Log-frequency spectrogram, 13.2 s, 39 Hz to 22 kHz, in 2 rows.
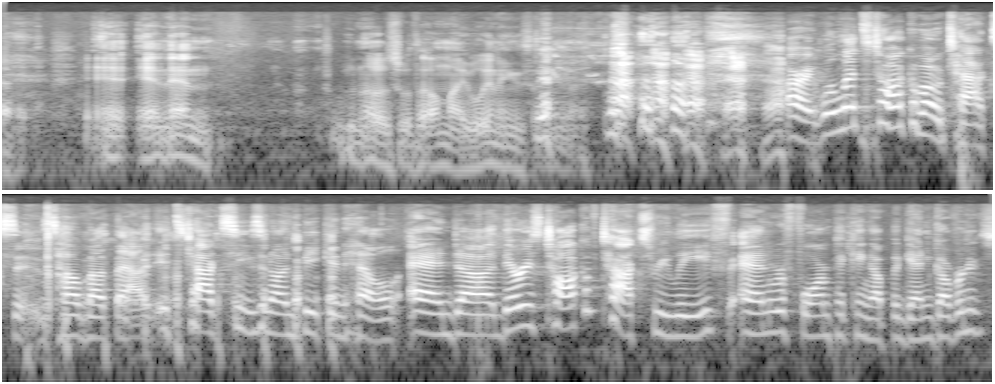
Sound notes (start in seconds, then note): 6.6 laughter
